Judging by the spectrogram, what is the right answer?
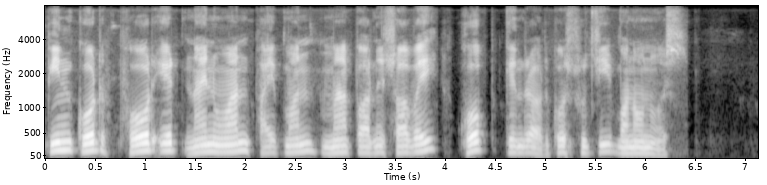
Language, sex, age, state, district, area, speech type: Nepali, male, 60+, West Bengal, Kalimpong, rural, read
